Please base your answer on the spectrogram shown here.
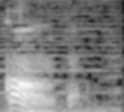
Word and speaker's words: compte: Kemudian yang OM juga itu dia dibaca on compte, hitungan atau rekening. Jadi ini compte ini bisa berarti compte,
